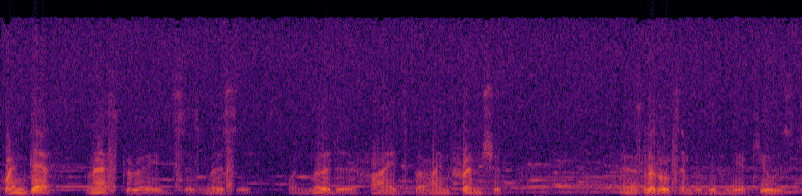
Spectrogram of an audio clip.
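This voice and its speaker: Grave crime-story narrator, extremely low voice, portentous, tinny old radio sound with faint music. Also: male voice, measured pace. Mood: grave, ominous. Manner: solemn, portentous. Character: grave, ominous male narrator of crime stories.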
